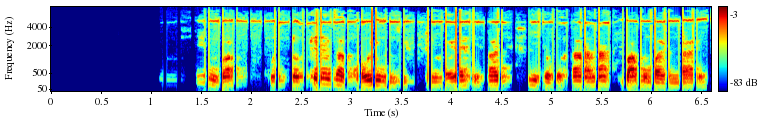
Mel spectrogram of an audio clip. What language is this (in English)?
Swahili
